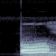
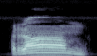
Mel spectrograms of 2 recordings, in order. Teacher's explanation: दीर्घ स्वर में हरस्व स्वर की अपेक्षा ज्यादा समय लगा था, लेकिन प्लुत स्वर में सर्वाधिक समय लग रहा है।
